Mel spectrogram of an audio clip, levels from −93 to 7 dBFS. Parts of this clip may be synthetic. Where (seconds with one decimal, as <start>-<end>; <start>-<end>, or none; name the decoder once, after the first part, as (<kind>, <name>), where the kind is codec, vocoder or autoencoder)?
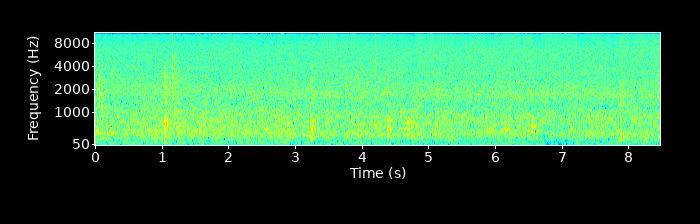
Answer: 3.2-4.1 (vocoder, Vocos); 4.7-8.1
